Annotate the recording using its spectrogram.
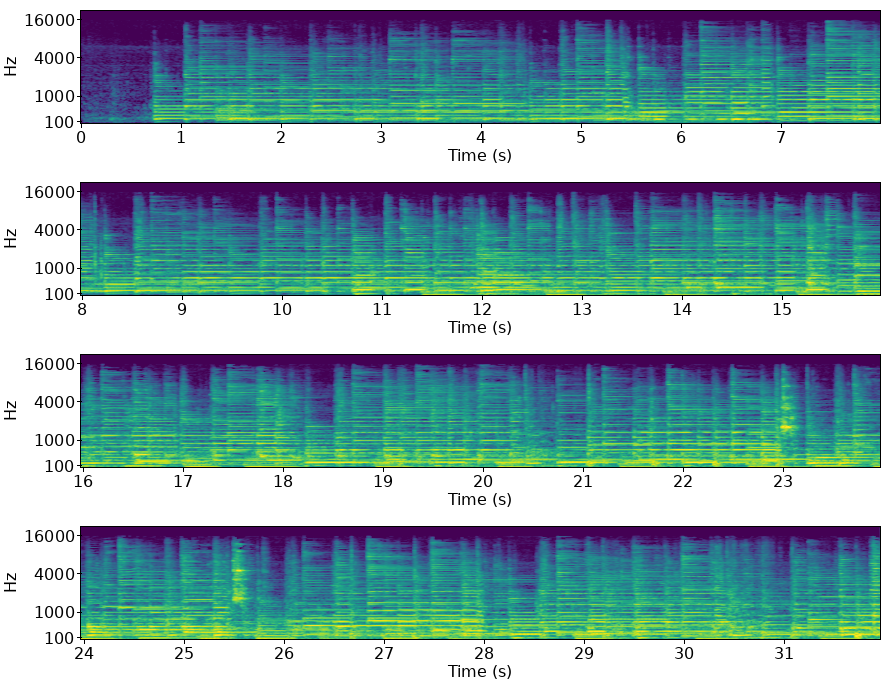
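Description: Acoustic string band playing an instrumental bluegrass-style tune on acoustic guitar and mandolin, starting a moment in. An upright bass comes in about eleven seconds later.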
